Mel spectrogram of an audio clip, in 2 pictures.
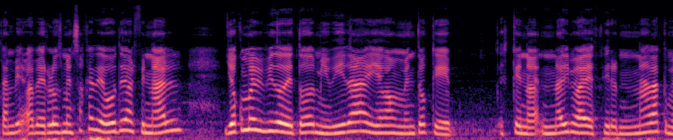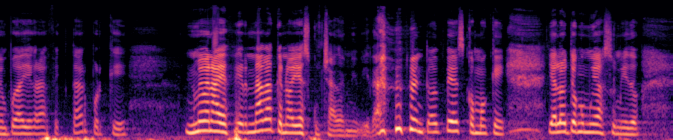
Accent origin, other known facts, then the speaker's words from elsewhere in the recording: Equatorial Guinea; ¿de dónde eres? De Guinea Ecuatorial. Habla muy bien el español para ser africana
